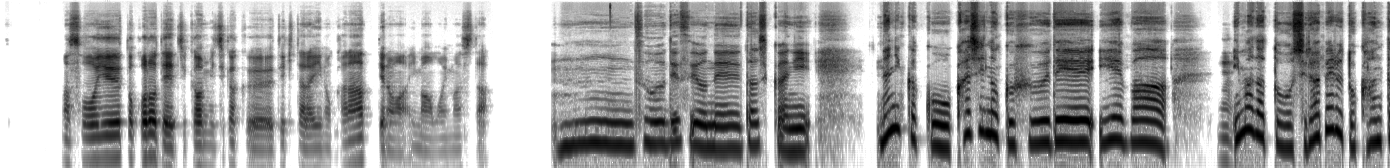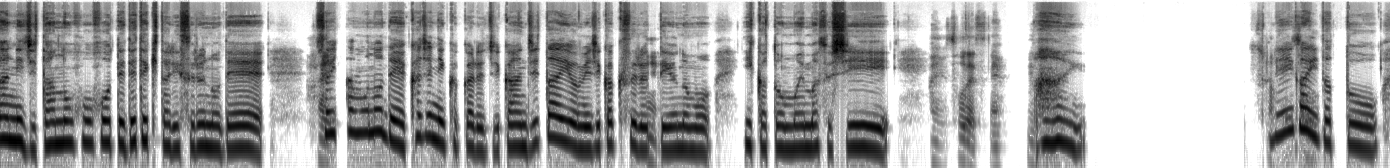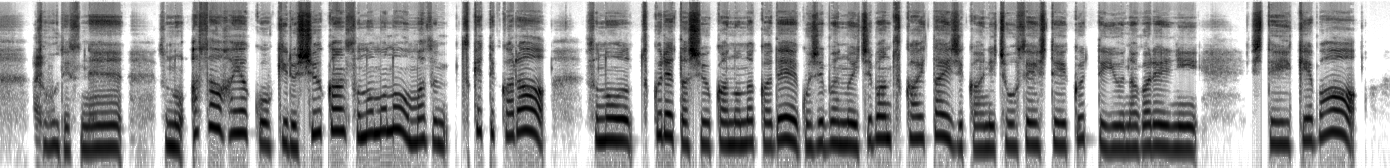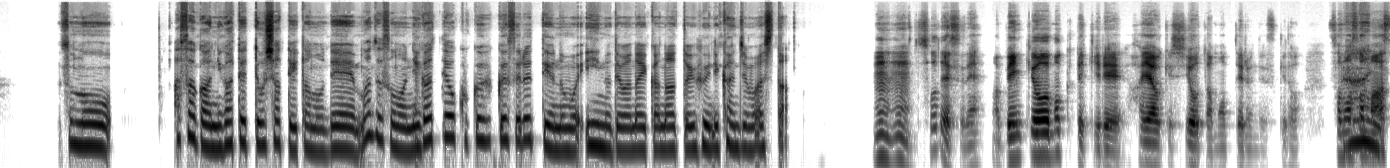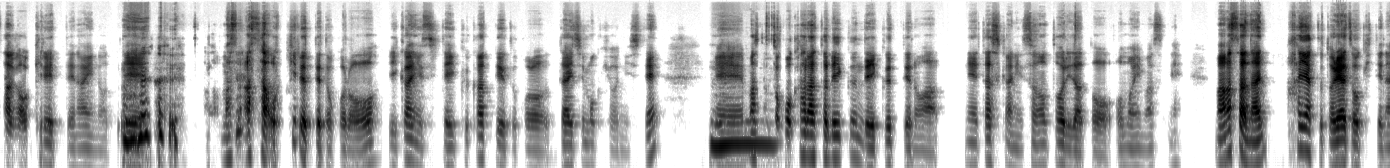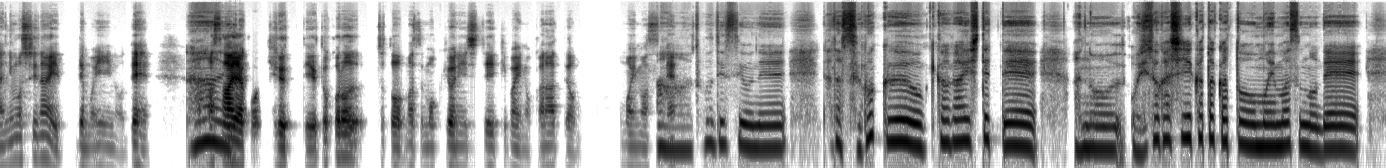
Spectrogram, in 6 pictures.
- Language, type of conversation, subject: Japanese, advice, 朝起きられず、早起きを続けられないのはなぜですか？
- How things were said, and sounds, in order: tapping; other background noise; laugh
